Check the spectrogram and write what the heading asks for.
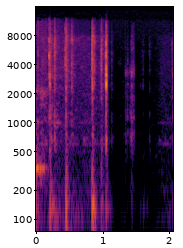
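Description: Typing on a computer keyboard: a quick run of about eight or nine keystrokes, stopping a little over a second in.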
